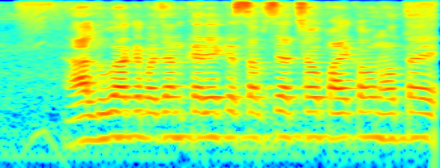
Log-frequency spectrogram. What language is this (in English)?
Magahi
